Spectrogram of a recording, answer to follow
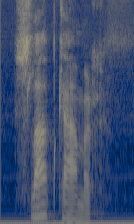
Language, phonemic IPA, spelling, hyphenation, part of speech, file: Dutch, /ˈslaːpˌkaː.mər/, slaapkamer, slaap‧ka‧mer, noun, Nl-slaapkamer.ogg
- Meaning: bedroom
